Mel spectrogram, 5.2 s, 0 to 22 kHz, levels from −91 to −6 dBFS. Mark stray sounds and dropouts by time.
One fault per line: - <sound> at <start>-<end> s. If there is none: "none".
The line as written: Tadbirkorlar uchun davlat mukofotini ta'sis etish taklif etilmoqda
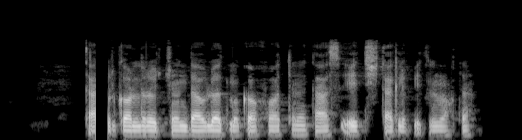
- dropout at 1.0-1.1 s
